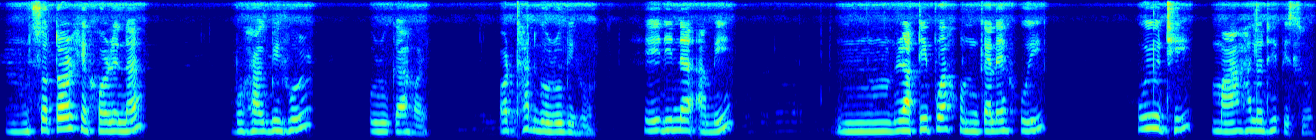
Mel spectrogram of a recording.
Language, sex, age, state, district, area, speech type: Assamese, female, 30-45, Assam, Jorhat, urban, spontaneous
